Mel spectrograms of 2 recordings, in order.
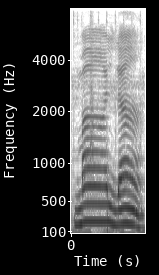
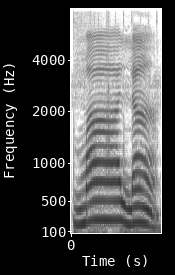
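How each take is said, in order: No difference in how they are said.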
